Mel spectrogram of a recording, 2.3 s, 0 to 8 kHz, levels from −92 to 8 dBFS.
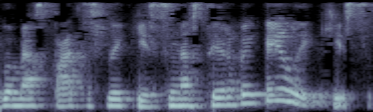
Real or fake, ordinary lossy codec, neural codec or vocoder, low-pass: real; MP3, 32 kbps; none; 7.2 kHz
